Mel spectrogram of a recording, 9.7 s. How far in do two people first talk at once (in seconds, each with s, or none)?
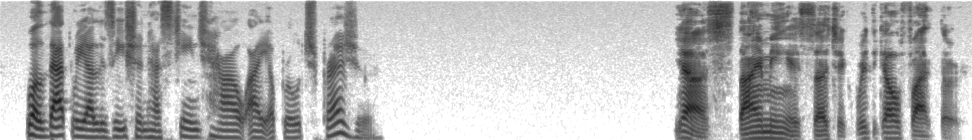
none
